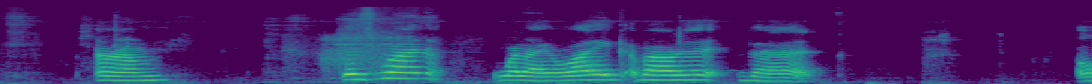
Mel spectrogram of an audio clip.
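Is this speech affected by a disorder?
Yes: cerebral palsy; both hands affected.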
